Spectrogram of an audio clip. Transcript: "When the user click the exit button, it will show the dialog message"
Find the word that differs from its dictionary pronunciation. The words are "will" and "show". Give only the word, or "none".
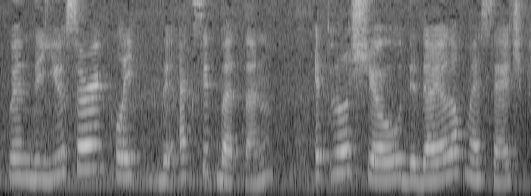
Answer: none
